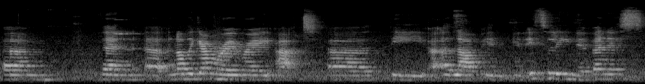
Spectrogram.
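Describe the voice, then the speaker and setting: There is audible room echo around a woman speaking at a fairly high pitch. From England. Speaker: physicist. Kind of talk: lecture. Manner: halting.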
